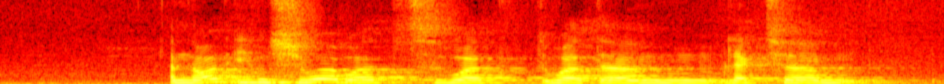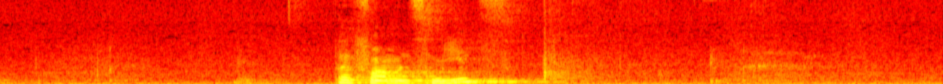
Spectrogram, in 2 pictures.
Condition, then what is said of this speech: Stuttering. And because I have no control about how much I stutter on a given day, I was even afraid that I will not stutter enough.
